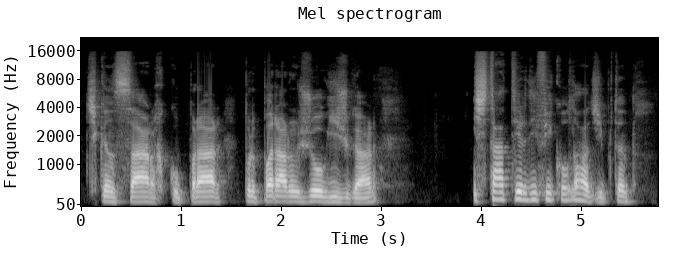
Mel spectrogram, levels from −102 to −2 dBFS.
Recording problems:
none

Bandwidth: 15.5 kHz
